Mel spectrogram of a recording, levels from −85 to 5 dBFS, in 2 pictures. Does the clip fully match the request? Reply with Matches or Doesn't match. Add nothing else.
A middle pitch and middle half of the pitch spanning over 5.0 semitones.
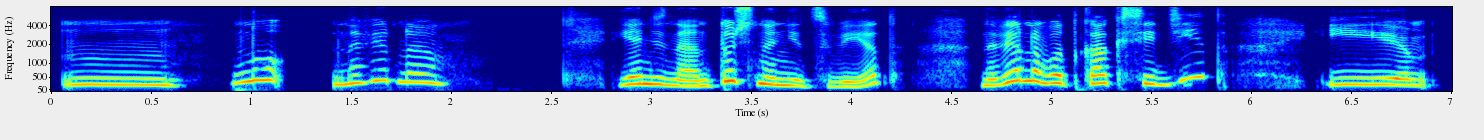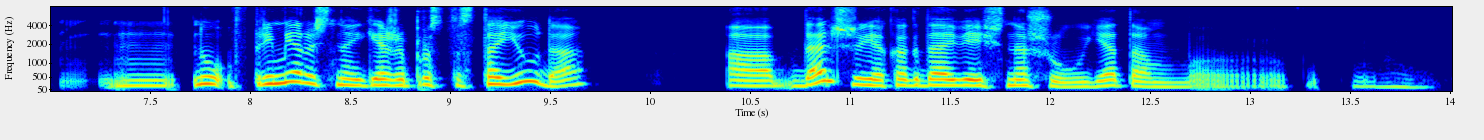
Doesn't match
